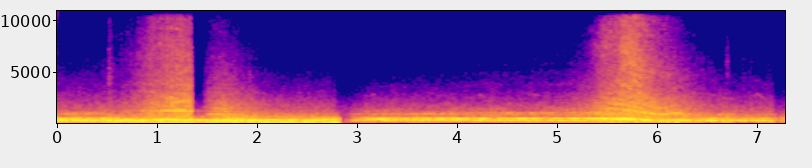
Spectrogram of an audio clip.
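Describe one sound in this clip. A racing car roars past close by with a sharp whoosh.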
